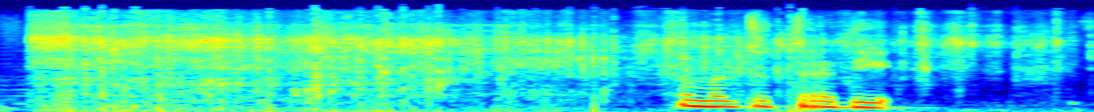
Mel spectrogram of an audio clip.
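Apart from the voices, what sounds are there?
paper being crumpled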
